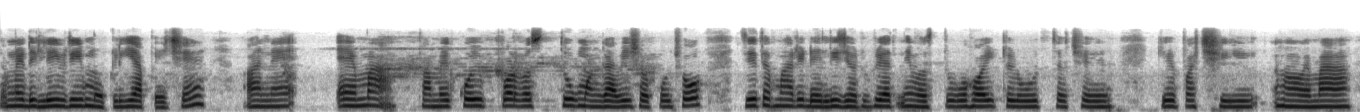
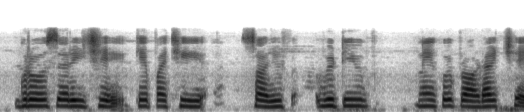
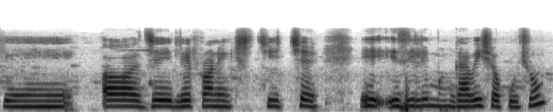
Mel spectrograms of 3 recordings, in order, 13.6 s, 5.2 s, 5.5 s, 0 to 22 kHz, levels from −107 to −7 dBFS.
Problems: background sounds at intervals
